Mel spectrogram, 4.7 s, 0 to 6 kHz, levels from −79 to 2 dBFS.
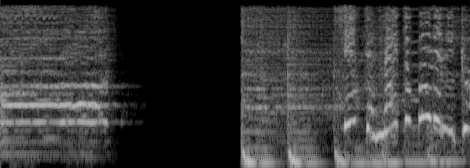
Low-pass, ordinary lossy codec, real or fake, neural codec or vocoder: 5.4 kHz; none; fake; codec, 44.1 kHz, 2.6 kbps, SNAC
